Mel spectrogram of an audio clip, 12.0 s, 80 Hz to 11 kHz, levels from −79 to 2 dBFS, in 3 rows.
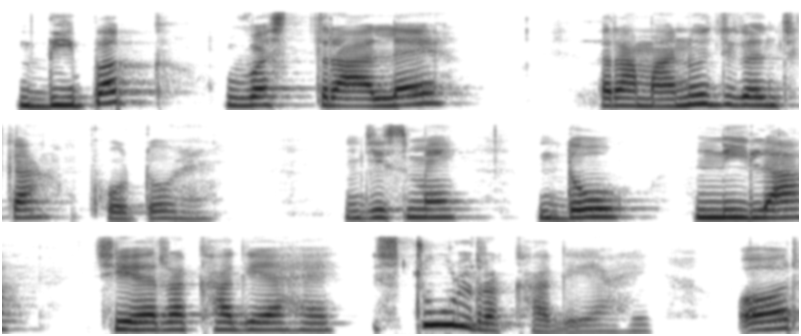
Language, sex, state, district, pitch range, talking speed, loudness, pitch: Hindi, female, Chhattisgarh, Balrampur, 220-245 Hz, 90 wpm, -15 LUFS, 235 Hz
